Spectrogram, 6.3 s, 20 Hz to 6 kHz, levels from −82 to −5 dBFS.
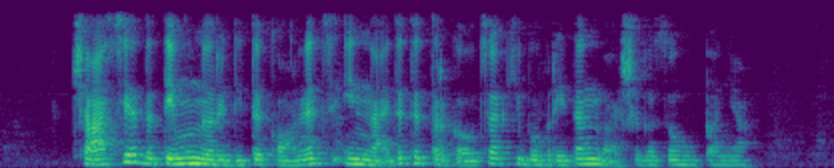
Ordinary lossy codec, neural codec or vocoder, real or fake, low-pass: none; none; real; 5.4 kHz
